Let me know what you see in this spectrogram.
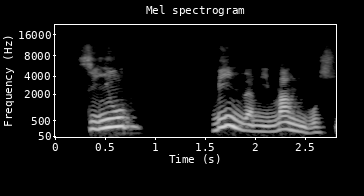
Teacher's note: en el quechua no se pueden pronunciar las vocales medias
